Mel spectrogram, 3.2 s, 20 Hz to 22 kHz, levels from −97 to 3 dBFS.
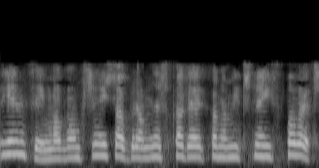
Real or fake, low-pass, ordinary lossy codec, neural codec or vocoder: fake; 5.4 kHz; MP3, 32 kbps; codec, 16 kHz, 2 kbps, FreqCodec, smaller model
